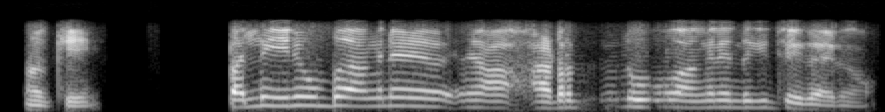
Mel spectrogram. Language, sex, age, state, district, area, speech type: Malayalam, male, 18-30, Kerala, Wayanad, rural, conversation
